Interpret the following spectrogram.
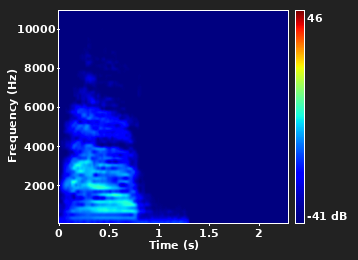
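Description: A cat meowing once, a single call under a second long that rises and then falls slightly in pitch.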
